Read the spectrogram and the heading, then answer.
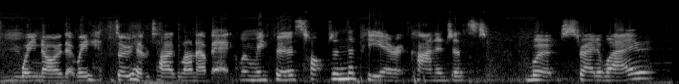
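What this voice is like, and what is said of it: New Zealand accent. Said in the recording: “New Zealand accent of the week”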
